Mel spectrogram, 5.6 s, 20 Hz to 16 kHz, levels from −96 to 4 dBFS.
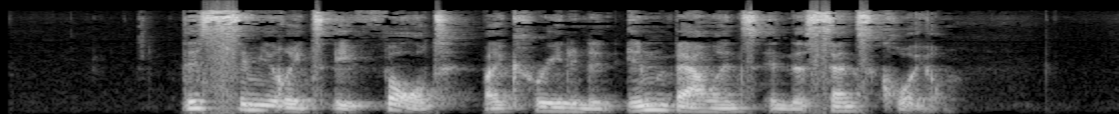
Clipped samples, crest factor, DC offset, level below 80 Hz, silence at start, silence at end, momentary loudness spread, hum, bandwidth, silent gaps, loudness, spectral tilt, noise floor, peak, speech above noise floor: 0.4%; 14 dB; under 0.1%; -60 dBFS; 0.9 s; 0.9 s; 14 LU; none; 16 kHz; none; -11 LUFS; -2 dB/octave; -67 dBFS; 0 dBFS; 54 dB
